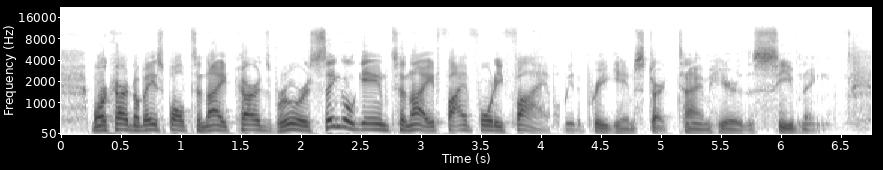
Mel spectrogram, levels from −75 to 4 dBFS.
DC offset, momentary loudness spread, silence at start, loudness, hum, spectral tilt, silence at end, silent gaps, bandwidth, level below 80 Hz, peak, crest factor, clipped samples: under 0.1%; 8 LU; 0 s; -25 LUFS; none; -5.5 dB/octave; 0 s; none; 11.5 kHz; -60 dBFS; -10 dBFS; 16 dB; under 0.1%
